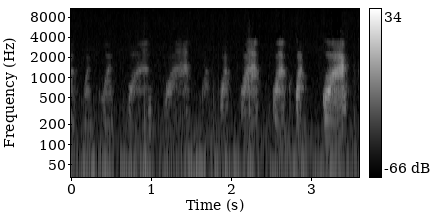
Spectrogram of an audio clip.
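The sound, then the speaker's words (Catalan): A voice imitates a duck, making a rapid run of nasal quacks, roughly eight or nine of them, growing louder and more emphatic toward the end, clear. “Allí, dintre l'aigua, hi havia un ànec que sembla que seguia uns cursets de natació.”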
